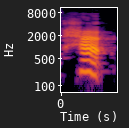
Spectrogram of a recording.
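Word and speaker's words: ح: no counterpart in English it sounds like the sound you make when trying to cool your mouth and throat after eating something very spicy the closest English counterpart to the sound is H the only difference is that it comes from a point deeper down in your throat just like this try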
